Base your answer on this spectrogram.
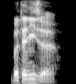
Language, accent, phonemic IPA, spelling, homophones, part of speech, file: French, France, /bɔ.ta.ni.zœʁ/, botaniseur, botaniseurs, noun, LL-Q150 (fra)-botaniseur.wav
- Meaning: botanizer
